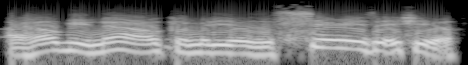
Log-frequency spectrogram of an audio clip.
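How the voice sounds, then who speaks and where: A man's voice: fairly high pitch, expressive, fast, no echo, close to an everyday voice. A man voicing a puppet show host who gives mock-serious announcements, improvised in a virtual puppet show. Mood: mock-solemn. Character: puppet show host giving a solemn health warning. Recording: dull lo-fi game voice chat.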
